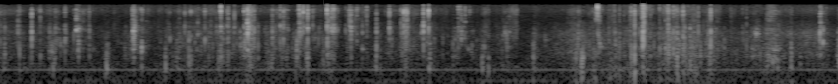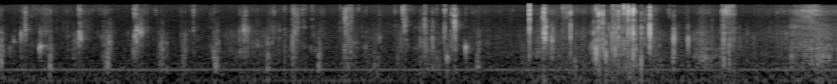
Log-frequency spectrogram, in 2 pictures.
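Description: A person chewing and biting into a hamburger close to the microphone, with wet mouth clicks and crackles throughout. Louder bursts come about six seconds in and again near the end, and a faint steady hum lies underneath.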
